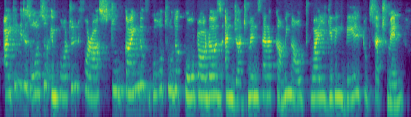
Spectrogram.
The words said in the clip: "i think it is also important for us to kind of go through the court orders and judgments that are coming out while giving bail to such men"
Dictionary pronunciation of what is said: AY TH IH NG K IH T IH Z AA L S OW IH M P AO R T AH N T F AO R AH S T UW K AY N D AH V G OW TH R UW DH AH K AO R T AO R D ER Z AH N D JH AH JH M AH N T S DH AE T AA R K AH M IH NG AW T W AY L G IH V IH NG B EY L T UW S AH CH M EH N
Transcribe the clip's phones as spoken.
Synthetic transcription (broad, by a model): AY T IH NG K IH T IH Z AA L S OW IH M P AO R T AH N T F AO R AH S T UW K AY N D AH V G OW T R UW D AH K AO T AO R D ER Z AH N D JH AH JH M AH N T S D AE T AA R K AH M IH NG AW T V AY L G IH V IH NG B EY L T UW S AH CH M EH N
